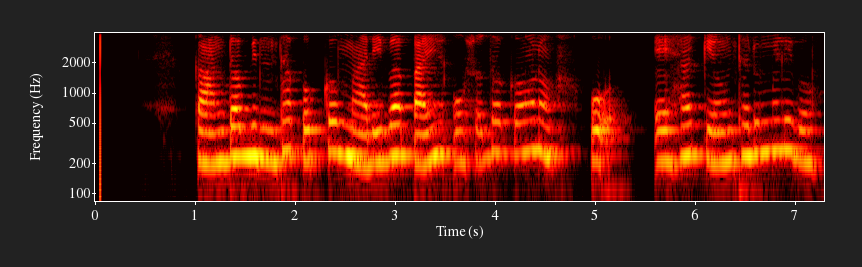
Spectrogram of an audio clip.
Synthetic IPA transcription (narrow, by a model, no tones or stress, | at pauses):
kand̪ɔbinud̪ʱapokːɔmaɾibapaĩosɔd̪ʱɔkɔɽ̃ɔo | eɦakewnʈʰɔɾumiɭibɔ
